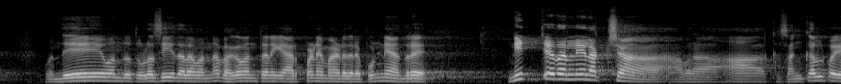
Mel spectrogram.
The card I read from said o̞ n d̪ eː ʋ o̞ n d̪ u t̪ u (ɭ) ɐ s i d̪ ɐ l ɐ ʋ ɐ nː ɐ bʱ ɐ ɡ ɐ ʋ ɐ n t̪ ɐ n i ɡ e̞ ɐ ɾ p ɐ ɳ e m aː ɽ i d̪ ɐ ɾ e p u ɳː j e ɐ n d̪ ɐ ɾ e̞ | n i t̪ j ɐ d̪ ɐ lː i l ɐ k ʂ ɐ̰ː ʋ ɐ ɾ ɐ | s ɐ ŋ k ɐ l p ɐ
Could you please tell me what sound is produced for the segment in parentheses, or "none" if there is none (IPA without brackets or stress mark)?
ɭ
